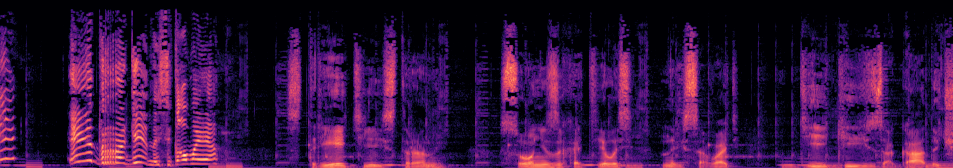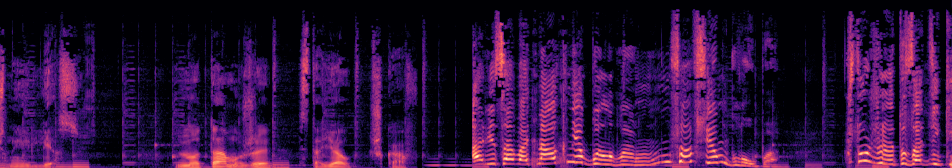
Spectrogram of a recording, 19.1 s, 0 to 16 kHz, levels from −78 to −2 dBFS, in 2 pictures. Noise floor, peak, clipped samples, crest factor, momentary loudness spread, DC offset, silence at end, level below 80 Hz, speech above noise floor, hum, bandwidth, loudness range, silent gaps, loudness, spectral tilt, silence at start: -50 dBFS; -2 dBFS; under 0.1%; 20 dB; 15 LU; under 0.1%; 0 s; -48 dBFS; 28 dB; none; 16 kHz; 8 LU; none; -20 LUFS; -2.5 dB/octave; 0 s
